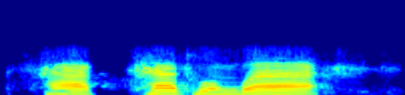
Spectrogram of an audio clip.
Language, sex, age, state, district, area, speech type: Manipuri, female, 60+, Manipur, Churachandpur, urban, conversation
